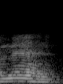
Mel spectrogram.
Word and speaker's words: men: give me man good open up more a man good and now this one teeth together men really good job when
